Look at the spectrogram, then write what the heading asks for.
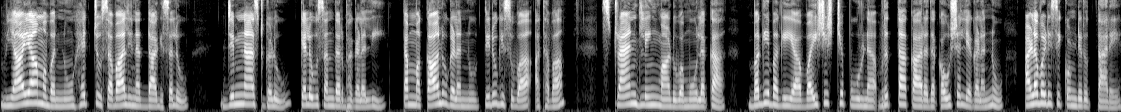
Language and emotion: Kannada, neutral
